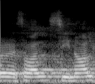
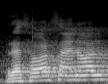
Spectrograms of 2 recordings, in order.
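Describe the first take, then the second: First: "रेसोरसिनॉल" with "सि" as a short see; alternative pronunciation. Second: "रेसोरसाइनॉल" with "साइ" rhyming with sigh; long-i pronunciation. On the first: Teacher giving others' variant, "सि" said like see. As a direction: say "रेसोरसिनॉल" with an ee-like vowel in "सि". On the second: Teacher naming a dihydric phenol, "साइ" said like sigh. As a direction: say "रेसोरसाइनॉल" with an eye vowel in "साइ". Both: Shown as a demonstration. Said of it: "कुछ लोग रेसोरसिनॉल कहेंगे".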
